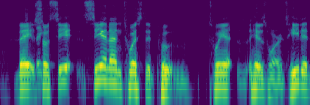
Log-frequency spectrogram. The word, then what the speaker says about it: Putin: war and i quit how come you keep saying putin man is that how it's pronounced no it's definitely putin i'm sorry i didn't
